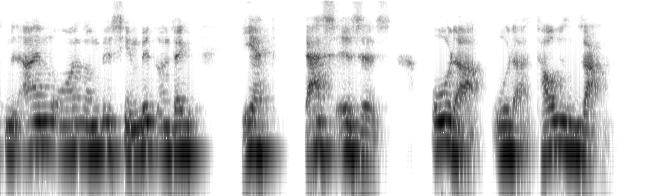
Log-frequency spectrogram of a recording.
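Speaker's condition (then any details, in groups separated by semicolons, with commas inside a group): Spastic tetraparesis; birth injury, cord around neck, oxygen loss up to 15 minutes, all four limbs, facial paralysis; slightly hoarse from many speeches; difficulties controlling speech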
